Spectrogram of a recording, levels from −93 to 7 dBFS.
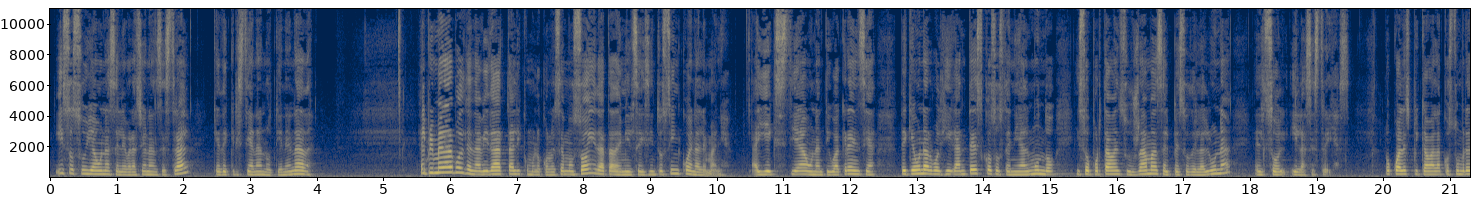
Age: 40-59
